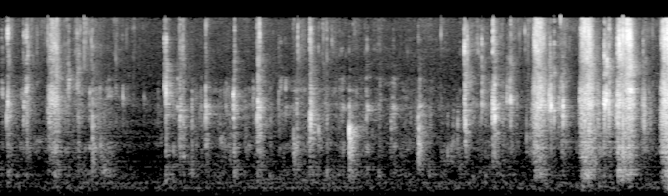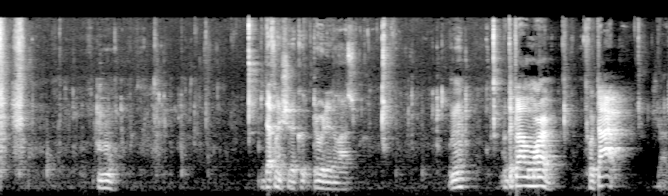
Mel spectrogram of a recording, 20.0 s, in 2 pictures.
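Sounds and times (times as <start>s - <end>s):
person chewing: 0.0s - 14.0s, 15.3s - 17.6s, 18.4s - 18.9s, 19.5s - 20.0s
lip smacks and clicks: 13.7s - 14.0s.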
